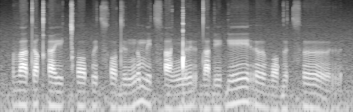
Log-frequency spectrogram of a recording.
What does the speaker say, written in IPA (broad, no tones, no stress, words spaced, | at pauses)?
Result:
vatəqʰeːǀʰɔ pɘt͡sʰɔdɘ ŋəmet͡sʰa ŋ͡ǃɘrdaɗe ɠeːrəːvɔɠə t͡sʰəːr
